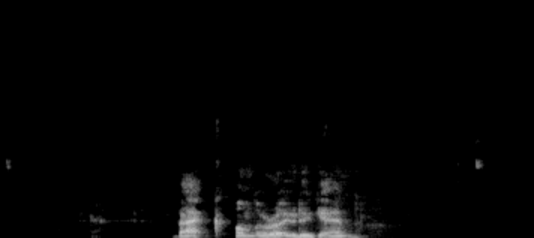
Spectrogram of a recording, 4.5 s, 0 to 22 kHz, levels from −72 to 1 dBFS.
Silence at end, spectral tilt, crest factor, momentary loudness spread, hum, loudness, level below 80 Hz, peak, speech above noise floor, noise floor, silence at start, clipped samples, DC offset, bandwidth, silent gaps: 0.45 s; -6 dB/octave; 24 dB; 6 LU; none; -22 LUFS; -74 dBFS; -4 dBFS; 58 dB; -80 dBFS; 1.5 s; under 0.1%; under 0.1%; 10.5 kHz; none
